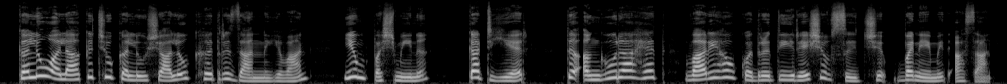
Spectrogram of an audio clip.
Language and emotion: Kashmiri, neutral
